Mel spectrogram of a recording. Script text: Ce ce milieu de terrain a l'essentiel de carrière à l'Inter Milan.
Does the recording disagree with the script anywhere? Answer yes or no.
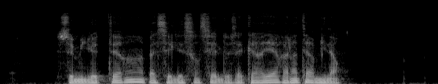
yes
